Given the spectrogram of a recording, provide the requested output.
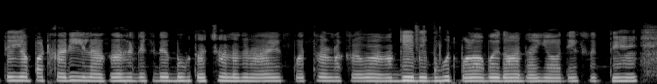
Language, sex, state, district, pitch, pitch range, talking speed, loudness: Maithili, male, Bihar, Supaul, 165 Hz, 160-170 Hz, 235 wpm, -23 LUFS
